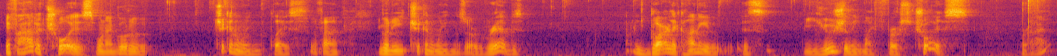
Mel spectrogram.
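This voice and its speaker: Brief: older Canadian man, gravelly low voice, laid-back rambling streamer in his living room. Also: measured pace, long pauses. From West Coast Canada. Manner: relaxed, rambling, repeats phrases, laughs often. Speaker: live streamer. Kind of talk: casual live-stream chat while peeling garlic. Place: living room at home, indoors.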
